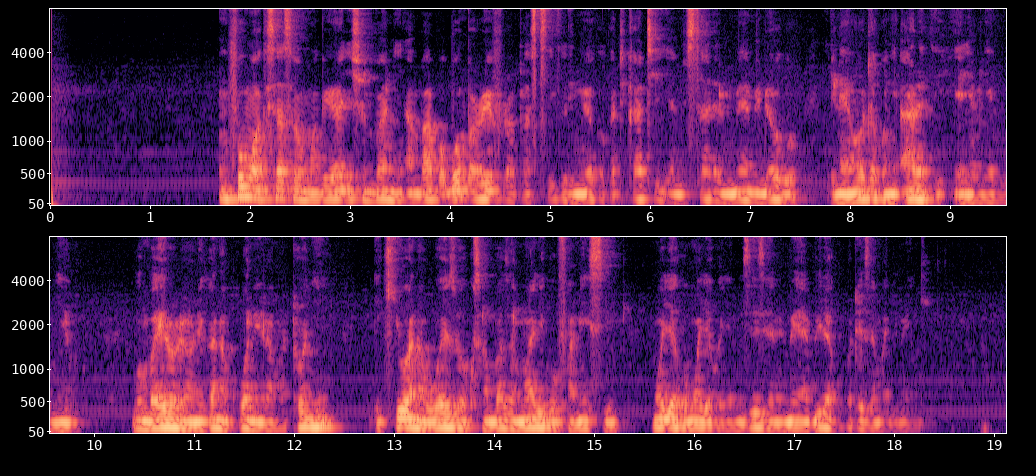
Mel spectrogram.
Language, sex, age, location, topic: Swahili, male, 18-24, Dar es Salaam, agriculture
